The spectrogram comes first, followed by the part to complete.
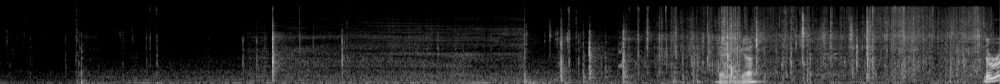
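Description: Plastic shrink-wrap crinkling and tearing as it is worked off a sealed hockey card hobby box. It starts as scattered crackles and grows into a louder, denser crinkling toward the end.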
